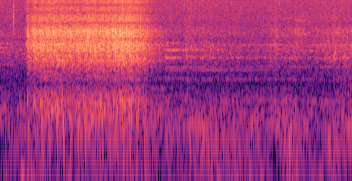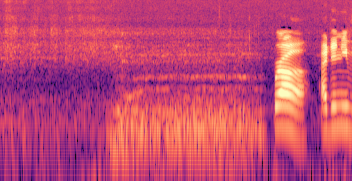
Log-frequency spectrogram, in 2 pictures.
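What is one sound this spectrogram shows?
Heavy magical blasts whoosh and boom.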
